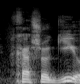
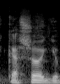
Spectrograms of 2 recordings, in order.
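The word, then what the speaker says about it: Khashoggi: του Χασογγί, όπως πρέπει να προφέρεται καλύτερα στα αραβικά και όχι Κασόγγι όπως γράφουμε εμείς εδώ στα ελληνικά και ευρωπαϊκά μέσα.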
